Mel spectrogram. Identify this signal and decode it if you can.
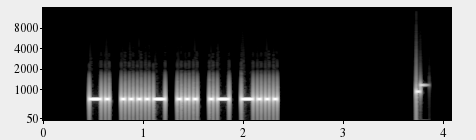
Morse code, heard as a keyed tone, about 30 wpm, 700 Hz. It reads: N4SAB
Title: USA Call Signs 30wpm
